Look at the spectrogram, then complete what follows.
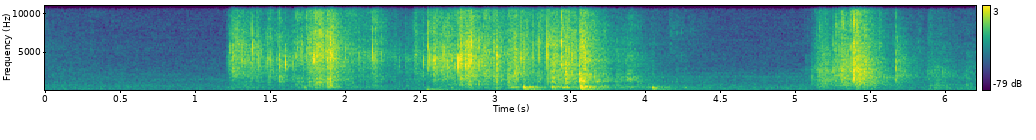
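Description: Food packaging crinkling and crumpling as it is handled, in two bursts: a longer one about a second in and a short one near the end.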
